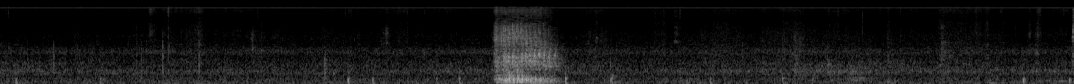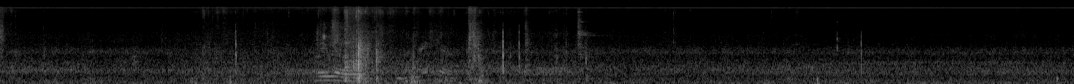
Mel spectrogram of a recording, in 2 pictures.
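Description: A horse's hooves thud and shuffle on straw.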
